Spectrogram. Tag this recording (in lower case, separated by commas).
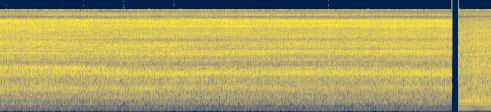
engine, vehicle, car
